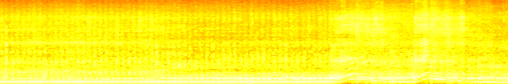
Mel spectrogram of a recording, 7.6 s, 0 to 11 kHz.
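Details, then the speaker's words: 1988 Honda CBR1000F Hurricane, recently serviced: after revs fall back, a light uneven clatter at idle comes and goes and is more pronounced after releasing the throttle. Cam chain noise that disappears with rpm. "you may have noticed after releasing the throttle later that the noise became a little bit more pronounced it kind of comes and goes at idle like i mentioned"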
